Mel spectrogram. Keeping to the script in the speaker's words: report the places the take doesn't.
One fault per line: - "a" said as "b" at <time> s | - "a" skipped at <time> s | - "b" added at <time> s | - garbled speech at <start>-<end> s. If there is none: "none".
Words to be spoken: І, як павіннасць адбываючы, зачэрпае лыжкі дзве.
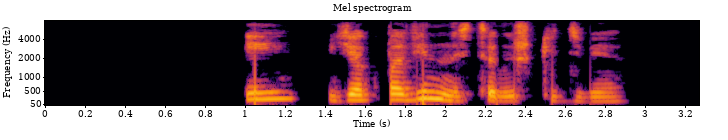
- "адбываючы зачэрпае" skipped at 2.2 s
